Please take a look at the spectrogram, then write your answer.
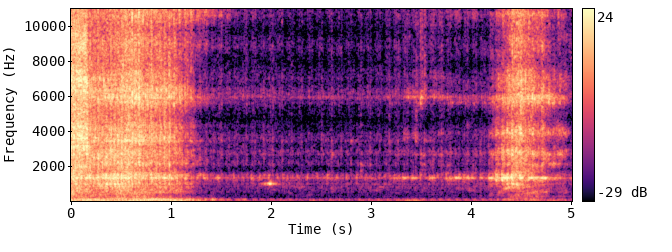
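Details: Motorcycle after a worn plate causing heavy engine noise was fixed: it catches with a loud burst, then settles to a quiet, steady idle and blips cleanly, with no rattle or scraping.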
